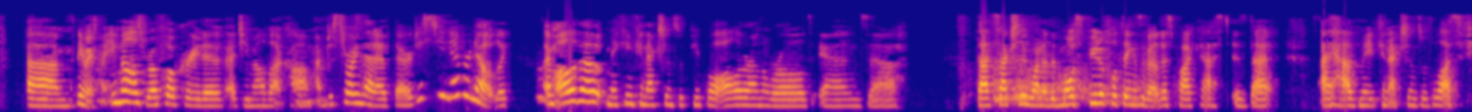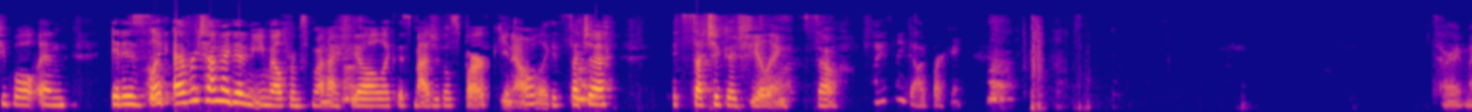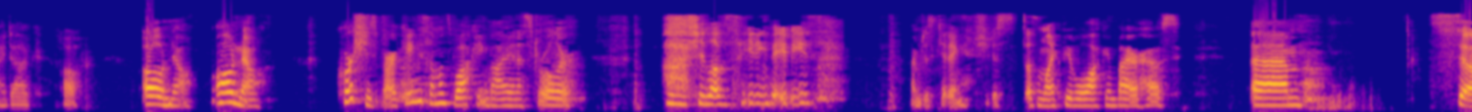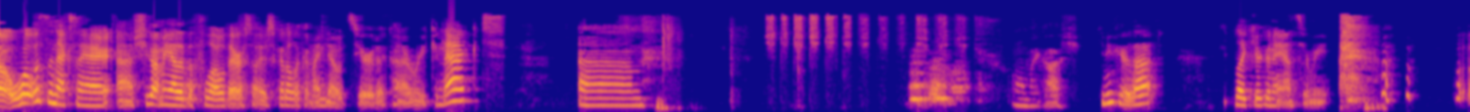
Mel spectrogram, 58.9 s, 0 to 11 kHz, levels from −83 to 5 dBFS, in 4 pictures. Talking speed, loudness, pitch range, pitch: 170 wpm, -16 LUFS, 200-270 Hz, 220 Hz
